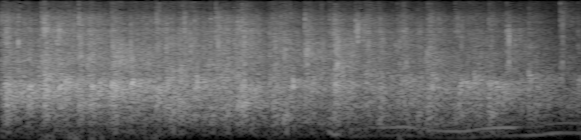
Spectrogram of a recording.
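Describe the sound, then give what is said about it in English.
A crowd applauds steadily, a dense wash of many hands clapping at once, fairly loud throughout, with a faint voice murmuring underneath toward the end. “Yeah, you can clap.”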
